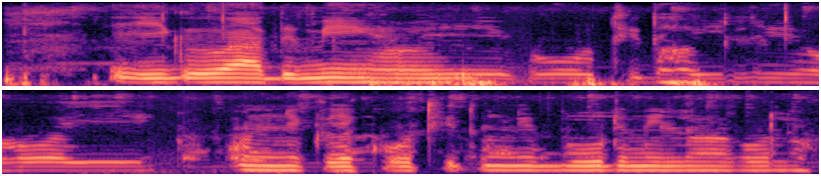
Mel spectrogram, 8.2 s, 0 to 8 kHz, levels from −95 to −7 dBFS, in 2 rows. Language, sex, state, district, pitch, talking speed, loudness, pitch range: Bajjika, male, Bihar, Vaishali, 150 Hz, 75 wpm, -26 LUFS, 145-150 Hz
